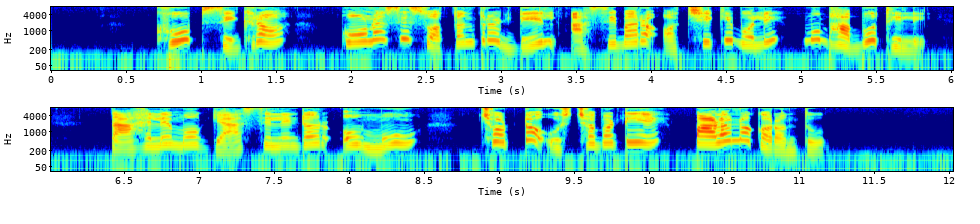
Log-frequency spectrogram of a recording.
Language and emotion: Odia, surprised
